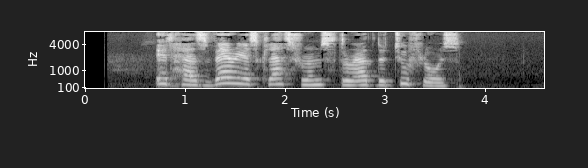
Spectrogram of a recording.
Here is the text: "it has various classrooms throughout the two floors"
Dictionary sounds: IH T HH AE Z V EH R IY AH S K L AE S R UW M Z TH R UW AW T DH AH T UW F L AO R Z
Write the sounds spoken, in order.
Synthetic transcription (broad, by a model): IH T HH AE Z V EH R IY AH S K L AE S R UW M Z TH R UW AW T DH AH T UW F L AO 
